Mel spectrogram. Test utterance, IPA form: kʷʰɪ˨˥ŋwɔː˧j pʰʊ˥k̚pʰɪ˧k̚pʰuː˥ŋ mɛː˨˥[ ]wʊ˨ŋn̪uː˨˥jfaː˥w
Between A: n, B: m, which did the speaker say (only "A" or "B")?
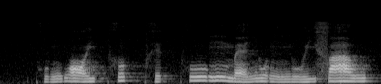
A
